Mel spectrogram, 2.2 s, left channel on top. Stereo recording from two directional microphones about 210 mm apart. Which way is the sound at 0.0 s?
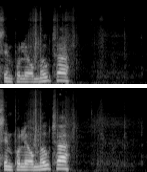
45° right (ahead or behind).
